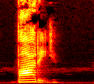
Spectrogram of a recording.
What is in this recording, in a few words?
"body", english; 3000 words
